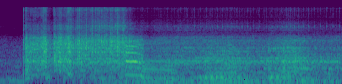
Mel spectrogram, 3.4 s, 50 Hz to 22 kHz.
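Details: Honda Beat FI scooter after fixing a dead no-power fault: ignition-switch black wire supplied only about 9 V so relay wouldn't engage; jumpered 12 V from battery. Brief starter whir, then prompt catch and steady idle; starts normally.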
